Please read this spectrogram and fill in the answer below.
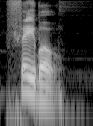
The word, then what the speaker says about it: Phabo: His name is spelled P-H-A-B-O. Fabo.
